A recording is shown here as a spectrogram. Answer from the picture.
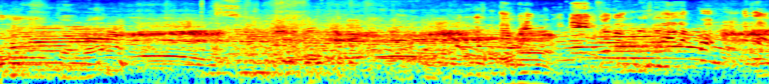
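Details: Brahman breeding cows at the Sumber Lawang cattle market, several animals mooing in overlapping, drawn-out harmonic calls that rise and fall, over a constant hubbub of market noise.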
